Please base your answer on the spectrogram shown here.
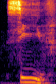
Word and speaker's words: Sif: I don't know, because they say Bifrost, and they say Thor's wife is Siv, not Sif. They pronounce it like a V, so that was new to me as well.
